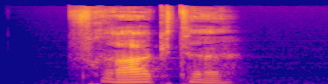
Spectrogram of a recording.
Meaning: inflection of fragen: 1. first/third-person singular preterite 2. first/third-person singular subjunctive II
- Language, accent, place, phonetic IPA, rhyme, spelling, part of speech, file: German, Germany, Berlin, [ˈfʁaːktə], -aːktə, fragte, verb, De-fragte.ogg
